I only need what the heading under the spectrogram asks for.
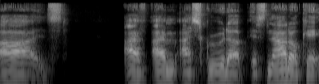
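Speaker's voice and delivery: plain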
